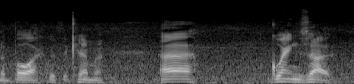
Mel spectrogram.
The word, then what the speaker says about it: Guangzhou: Guangzhou, that's how you say it. I'm sticking with that. That's how I pronounce it. I think it's right.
